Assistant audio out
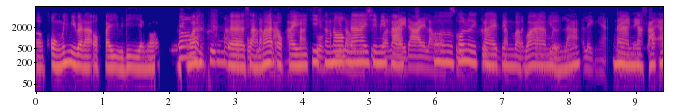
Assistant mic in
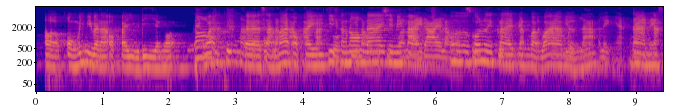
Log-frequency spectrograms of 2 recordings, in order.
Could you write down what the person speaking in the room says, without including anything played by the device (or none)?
none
